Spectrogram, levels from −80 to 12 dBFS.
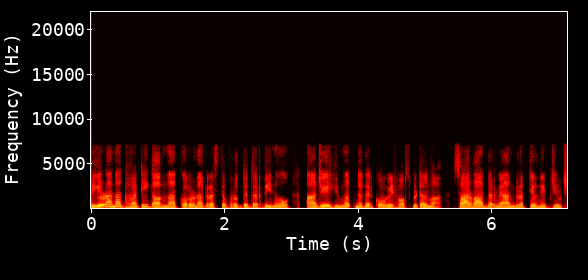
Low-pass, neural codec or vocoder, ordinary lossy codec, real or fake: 7.2 kHz; codec, 16 kHz, 1 kbps, FreqCodec, smaller model; none; fake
